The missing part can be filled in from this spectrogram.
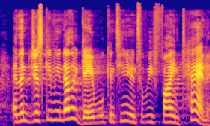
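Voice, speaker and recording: A man talks while noticeable background noise carries on underneath. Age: 30s. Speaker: pastor. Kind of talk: sermon.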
